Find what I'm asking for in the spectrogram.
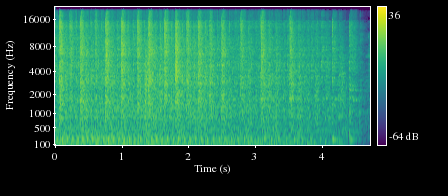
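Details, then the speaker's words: Bolens M762F lawn tractor small engine: rough, uneven firing fades within seconds and dies; starts only on starting fluid, suspected gummed-up, clogged carburetor with visible gunk. "Well, something seems a little off. I'm just going to go ahead and throw that out there. Since it will only start on starting fluid, I have a good feeling that this carburetor is probably pretty bad."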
